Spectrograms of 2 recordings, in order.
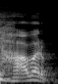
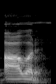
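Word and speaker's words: hour: ये हावर, लिखा तो हावर है, लेकिन इसको पढ़ेंगे आवर।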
